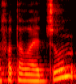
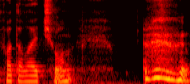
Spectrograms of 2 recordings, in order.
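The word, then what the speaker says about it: ฟ้าทะลายโจร: Как бы написано Фаталай Джон, но сами тайцы, они так интересно произносят Фаталай Чон.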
